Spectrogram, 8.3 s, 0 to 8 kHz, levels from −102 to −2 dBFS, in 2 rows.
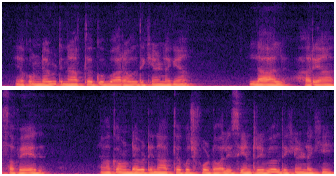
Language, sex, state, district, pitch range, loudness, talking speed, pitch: Garhwali, male, Uttarakhand, Tehri Garhwal, 105-110 Hz, -30 LUFS, 190 wpm, 110 Hz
